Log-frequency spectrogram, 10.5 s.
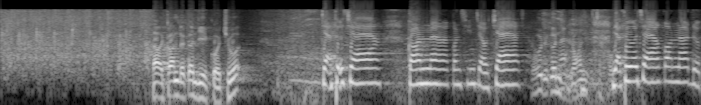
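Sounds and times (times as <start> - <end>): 
crowd clapping: 0.0 - 2.8
speech: 2.3 - 3.7, 4.8 - 10.5.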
